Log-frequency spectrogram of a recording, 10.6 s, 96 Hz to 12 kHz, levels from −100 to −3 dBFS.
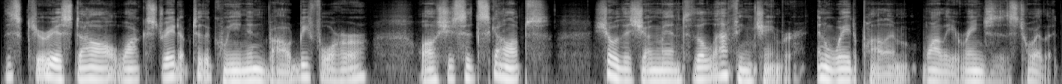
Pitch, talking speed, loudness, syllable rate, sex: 115 Hz, 190 wpm, -18 LUFS, 5.2 syllables/s, male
